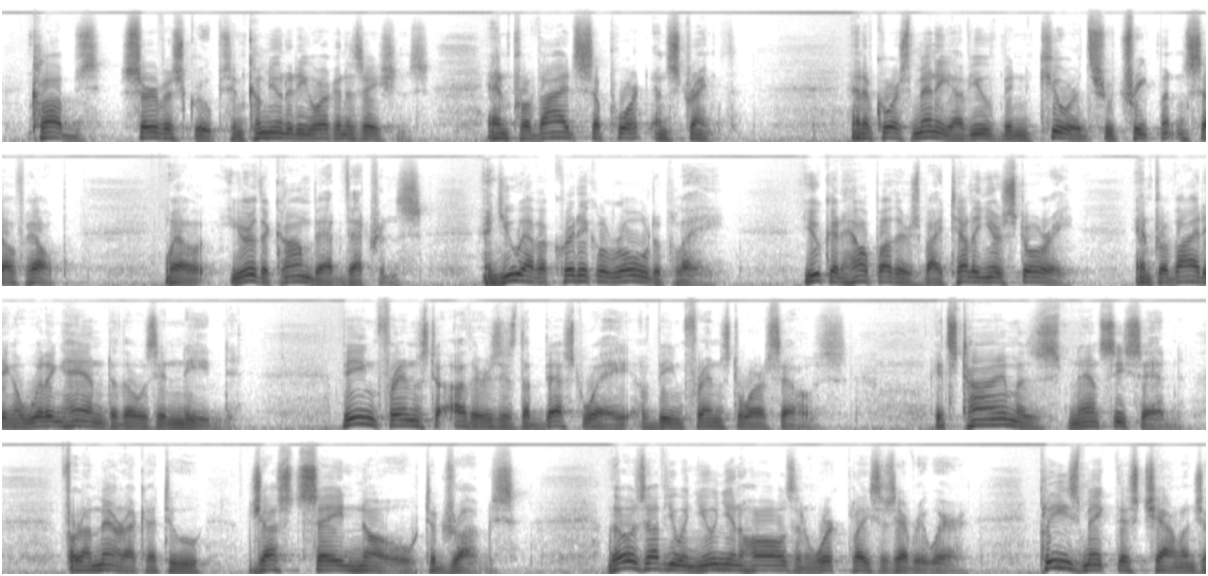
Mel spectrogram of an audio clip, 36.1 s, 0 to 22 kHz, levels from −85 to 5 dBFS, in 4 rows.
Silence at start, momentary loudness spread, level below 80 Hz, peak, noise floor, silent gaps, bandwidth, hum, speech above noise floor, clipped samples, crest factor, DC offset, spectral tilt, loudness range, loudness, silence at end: 0 s; 15 LU; -52 dBFS; -8 dBFS; -49 dBFS; none; 17 kHz; none; 24 dB; under 0.1%; 18 dB; under 0.1%; -5.5 dB/octave; 2 LU; -25 LUFS; 0 s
